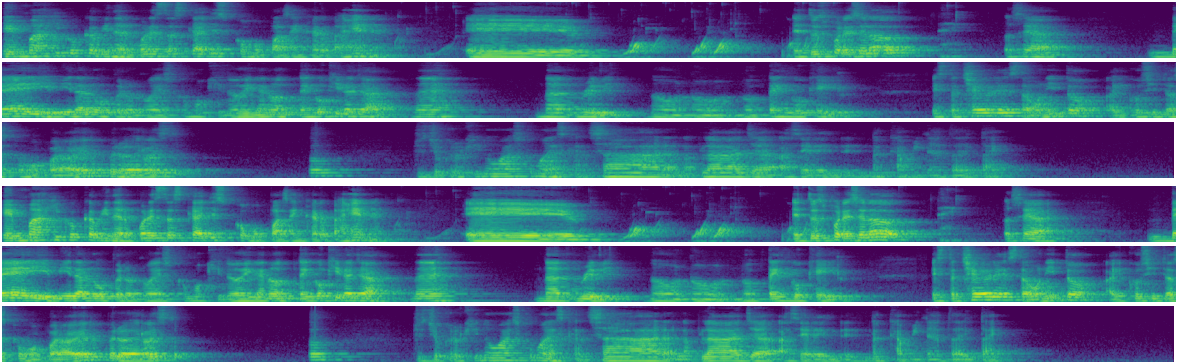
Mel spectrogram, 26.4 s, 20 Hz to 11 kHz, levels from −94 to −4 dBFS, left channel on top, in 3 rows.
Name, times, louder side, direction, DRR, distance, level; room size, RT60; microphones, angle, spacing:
voice 1, 0.0-2.9 3.5-4.5 5.9-7.2 7.5-8.0 8.6-12.2 12.8-15.2 15.8-18.9 19.9-20.1 20.7-25.1, right 4 dB, 60° right, 0.5 m, -24 dB
Water / Liquid, 2.2-2.4 2.7-3.4 3.7-6.2 6.5-6.7 7.1-7.2, left 1 dB, 5° left, 0.3 m, -36 dB
4.4 x 2.1 x 2.2 m
head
